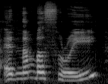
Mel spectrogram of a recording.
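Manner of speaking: ordinary talk, nothing marked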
